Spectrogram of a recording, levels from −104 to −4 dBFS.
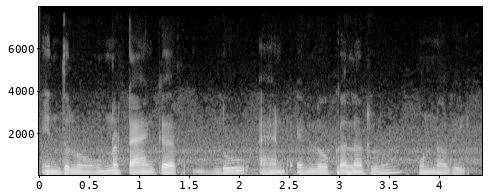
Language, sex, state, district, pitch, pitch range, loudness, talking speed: Telugu, male, Telangana, Mahabubabad, 105 Hz, 100-110 Hz, -20 LUFS, 120 wpm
